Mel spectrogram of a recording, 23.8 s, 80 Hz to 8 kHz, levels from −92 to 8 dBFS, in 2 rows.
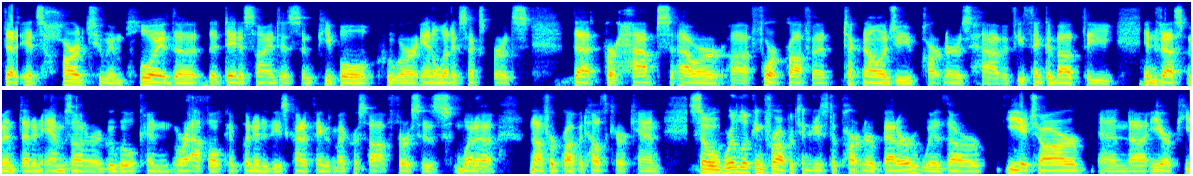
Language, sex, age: English, male, 30-49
